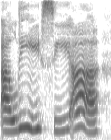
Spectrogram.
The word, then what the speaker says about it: Alicia: It's pronounced Alicia. It's because it's Spanish.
